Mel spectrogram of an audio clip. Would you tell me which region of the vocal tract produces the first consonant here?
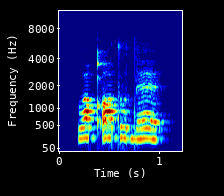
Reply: uvula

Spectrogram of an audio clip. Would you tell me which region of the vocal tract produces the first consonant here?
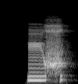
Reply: velum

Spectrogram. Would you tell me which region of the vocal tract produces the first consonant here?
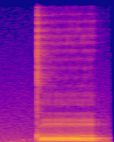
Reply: tongue tip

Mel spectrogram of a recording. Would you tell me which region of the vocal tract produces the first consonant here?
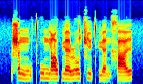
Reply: retroflex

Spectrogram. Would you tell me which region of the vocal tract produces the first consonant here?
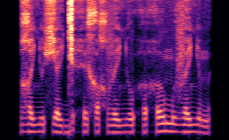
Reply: uvula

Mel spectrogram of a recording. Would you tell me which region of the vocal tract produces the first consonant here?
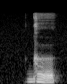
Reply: velum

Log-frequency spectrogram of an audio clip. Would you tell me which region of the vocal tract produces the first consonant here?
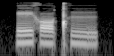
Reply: velum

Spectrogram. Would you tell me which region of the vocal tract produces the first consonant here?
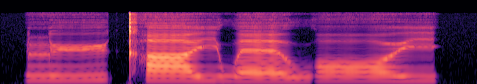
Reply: tongue tip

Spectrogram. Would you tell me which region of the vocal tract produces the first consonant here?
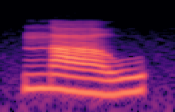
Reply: tongue tip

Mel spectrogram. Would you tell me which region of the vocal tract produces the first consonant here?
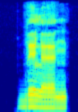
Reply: lips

